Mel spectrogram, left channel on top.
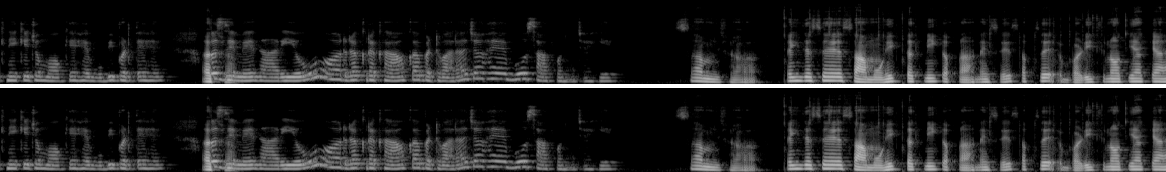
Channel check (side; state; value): both; identical; correlation 1.00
